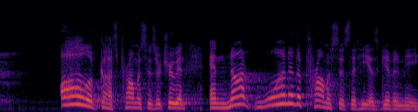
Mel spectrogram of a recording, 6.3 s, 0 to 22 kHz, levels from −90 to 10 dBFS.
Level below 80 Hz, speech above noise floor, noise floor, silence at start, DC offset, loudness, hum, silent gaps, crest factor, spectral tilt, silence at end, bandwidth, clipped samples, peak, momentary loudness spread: -84 dBFS; 39 dB; -77 dBFS; 0 s; under 0.1%; -38 LUFS; none; none; 16 dB; -7.5 dB/octave; 0 s; 10 kHz; under 0.1%; -22 dBFS; 10 LU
